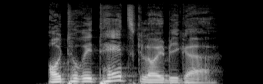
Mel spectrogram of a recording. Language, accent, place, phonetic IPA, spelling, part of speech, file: German, Germany, Berlin, [aʊ̯toʁiˈtɛːt͡sˌɡlɔɪ̯bɪɡɐ], autoritätsgläubiger, adjective, De-autoritätsgläubiger.ogg
- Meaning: 1. comparative degree of autoritätsgläubig 2. inflection of autoritätsgläubig: strong/mixed nominative masculine singular 3. inflection of autoritätsgläubig: strong genitive/dative feminine singular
